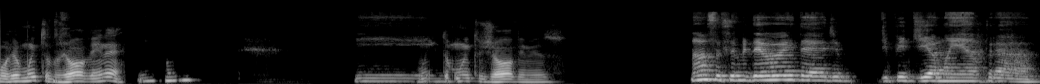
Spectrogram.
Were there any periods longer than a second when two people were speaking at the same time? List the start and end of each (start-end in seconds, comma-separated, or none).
none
